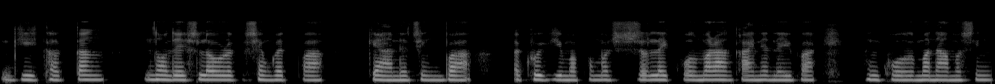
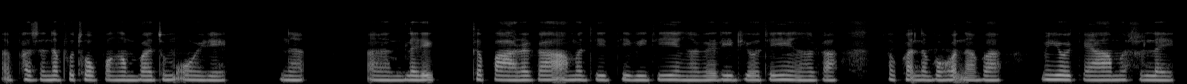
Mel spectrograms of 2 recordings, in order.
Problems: none marked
